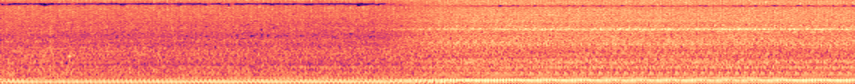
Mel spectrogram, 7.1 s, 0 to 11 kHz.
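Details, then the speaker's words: 1974 Datsun 260Z twin-carburetor engine, just started and warming up: low, uneven idle hum that shifts pitch partway through and never settles; it runs poorly and the twin carbs need tuning. "it can run but it's not very good at it we're gonna we're definitely gonna have to work at that"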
